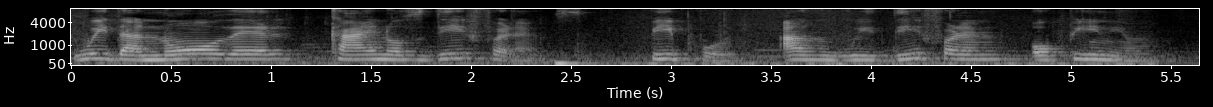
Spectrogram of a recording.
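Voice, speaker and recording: A woman speaks at a very slow pace with fairly even intonation, and the room echo is audible. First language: not English. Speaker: immigrant English learner. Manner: halting.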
